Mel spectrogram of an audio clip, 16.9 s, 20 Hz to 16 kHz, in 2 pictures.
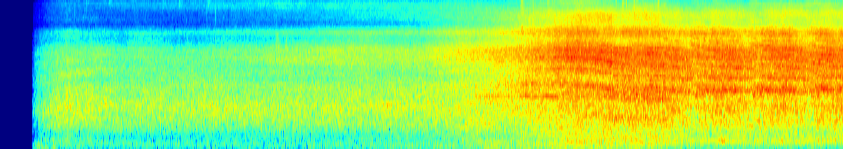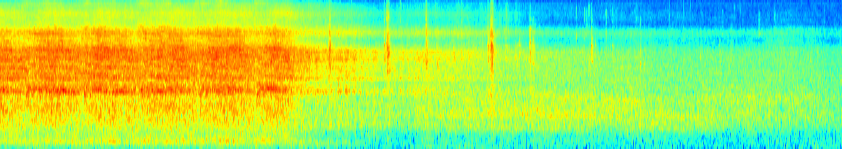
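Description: Irish Rail Mk4 InterCity passenger train, diesel-hauled, passing close by: a rumble that grows as it approaches and is loudest for about six seconds as the carriages go past, with a steady high tone through the loudest part. It then fades away, with a few sharp clicks near the end.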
